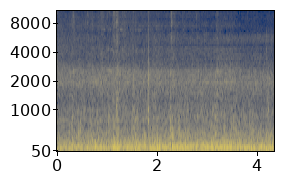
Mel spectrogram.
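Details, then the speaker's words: 2018 Toyota Etios 1.5 driven over dips in asphalt, body flexing; sharp, scattered clunks and clicks on both sides over low road rumble, absent when steering at standstill; front suspension clunk over bumps. "Aqui galera, o barulho só faz quando a gente pega um declive no asfalto, tá? O carro faz esse movimento assim, ó. Aí ele dá o estralo dos dois lados da carroceria."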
